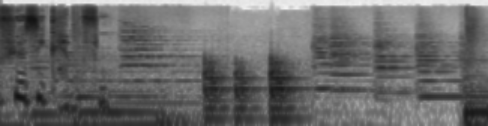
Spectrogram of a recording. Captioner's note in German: Klopfgeräusch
